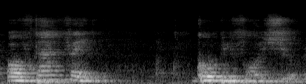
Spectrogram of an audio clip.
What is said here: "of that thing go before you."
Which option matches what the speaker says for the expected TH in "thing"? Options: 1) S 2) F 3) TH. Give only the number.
2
